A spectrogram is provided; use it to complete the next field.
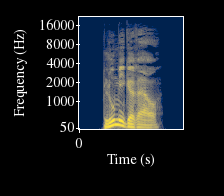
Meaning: inflection of blumig: 1. strong/mixed nominative masculine singular comparative degree 2. strong genitive/dative feminine singular comparative degree 3. strong genitive plural comparative degree
- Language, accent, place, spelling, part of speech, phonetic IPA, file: German, Germany, Berlin, blumigerer, adjective, [ˈbluːmɪɡəʁɐ], De-blumigerer.ogg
